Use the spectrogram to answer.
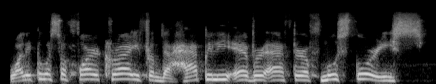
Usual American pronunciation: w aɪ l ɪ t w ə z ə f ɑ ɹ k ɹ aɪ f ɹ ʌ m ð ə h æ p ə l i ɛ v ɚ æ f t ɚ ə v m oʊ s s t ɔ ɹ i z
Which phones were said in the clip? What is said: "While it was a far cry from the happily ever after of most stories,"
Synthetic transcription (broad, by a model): w aɪ l ɪ t w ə s ə f ɑ ɹ k ɹ aɪ f ɹ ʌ m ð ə h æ p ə l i ɛ v ɚ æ f t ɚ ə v m oʊ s s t ɔ ɹ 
